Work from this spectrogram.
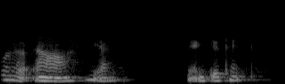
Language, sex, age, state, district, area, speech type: Manipuri, female, 45-60, Manipur, Bishnupur, rural, conversation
